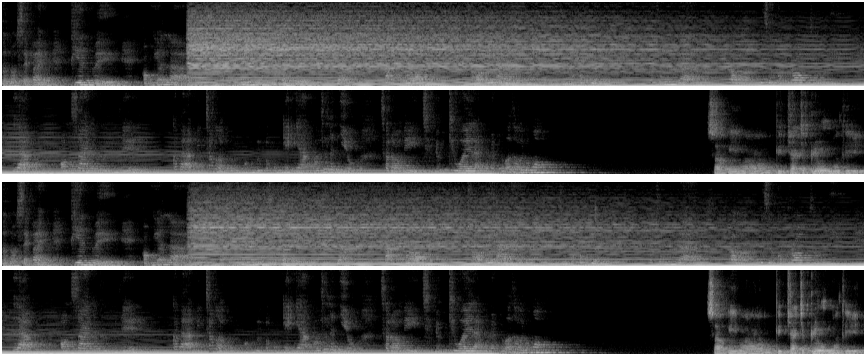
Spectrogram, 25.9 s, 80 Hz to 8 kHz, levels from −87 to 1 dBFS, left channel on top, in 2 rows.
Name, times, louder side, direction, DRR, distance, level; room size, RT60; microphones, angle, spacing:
voice 1, 0.0-5.4 5.7-6.6 7.0-9.0 9.7-10.5 10.9-21.1, equal, 5° right, -3 dB, 2.8 m, -34 dB
sound 1, 2.8-20.2, right 1 dB, 85° left, 2.9 m, -21 dB
voice 2, 23.5-25.8, right 1 dB, 70° right, 3 dB, 1.7 m, -29 dB
16.0 x 7.2 x 7.9 m, 1.3 s
head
